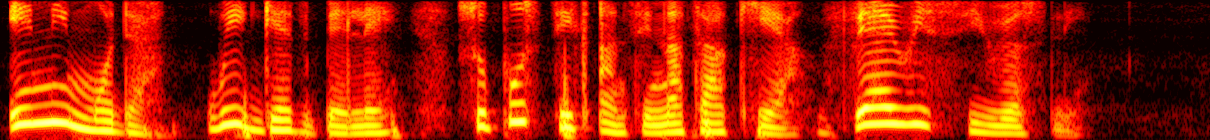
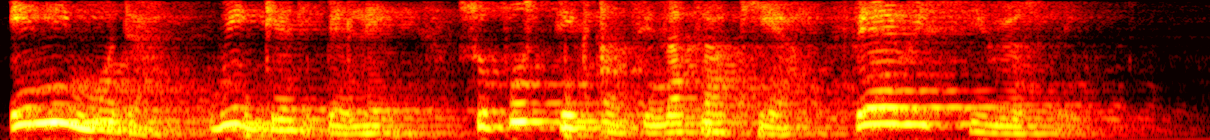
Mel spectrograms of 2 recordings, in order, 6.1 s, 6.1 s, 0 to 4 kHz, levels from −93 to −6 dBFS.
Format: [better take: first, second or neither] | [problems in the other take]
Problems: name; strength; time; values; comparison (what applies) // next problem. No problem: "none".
first | room echo; dies away in 1.2 s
